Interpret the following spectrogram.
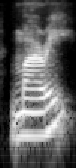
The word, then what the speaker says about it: Mari: Well, guys, if you want to expand yourself or come back to yourself, Mari rhymes with Ferrari.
